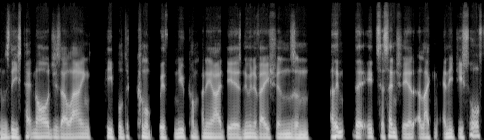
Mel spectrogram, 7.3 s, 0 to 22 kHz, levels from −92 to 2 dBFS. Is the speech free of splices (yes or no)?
yes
